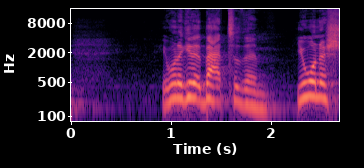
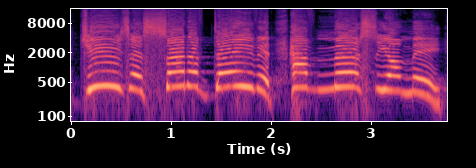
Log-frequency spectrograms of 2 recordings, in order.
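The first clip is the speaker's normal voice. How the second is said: loud, much higher, slow desperate cry; crying out louder; 10 semitones higher, 8 dB louder, slower than usual. Retold or imitated. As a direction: call out with everything you have. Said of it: "he cried even more the louder".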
